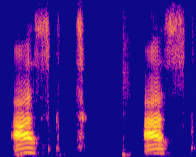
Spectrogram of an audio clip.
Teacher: you don't say i ask it no i asked it's like a t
